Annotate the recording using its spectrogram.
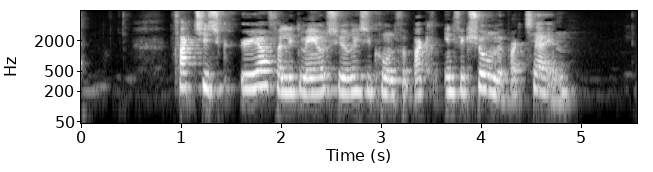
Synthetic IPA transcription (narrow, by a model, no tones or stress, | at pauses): fɑ̈ɡ̥̚d̥isɡ̥øːɐfɒ̽le̝d̥mɛːʊsyʁisikʰo̝nfɒ̽e̝nfeɡ̥ɕo̝̰ːnmeb̥ɑ̈ɡ̥̚t͡sʰe̝ɐ̰jən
